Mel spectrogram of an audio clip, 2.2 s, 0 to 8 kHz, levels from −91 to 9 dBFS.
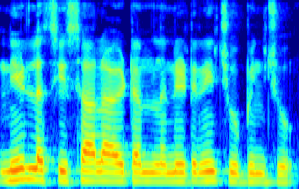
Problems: none marked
